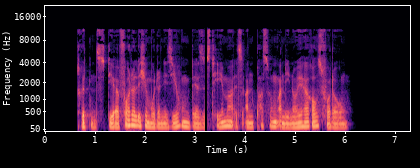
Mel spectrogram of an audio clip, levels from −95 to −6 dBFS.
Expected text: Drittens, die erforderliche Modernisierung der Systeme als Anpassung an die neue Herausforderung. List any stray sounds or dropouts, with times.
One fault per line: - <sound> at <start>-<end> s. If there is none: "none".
- dropout at 3.2-3.2 s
